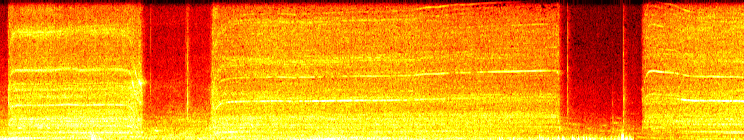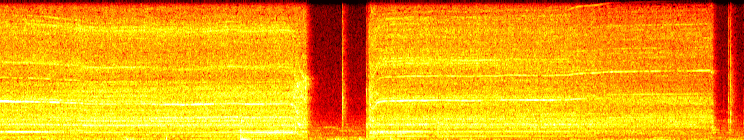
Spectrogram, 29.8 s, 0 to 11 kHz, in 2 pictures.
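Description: Total TDLI20025 20 V cordless drill/driver driving a long screw into stacked wooden planks under load: a steady motor whine that stops briefly three times and starts again, then stops near the end.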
